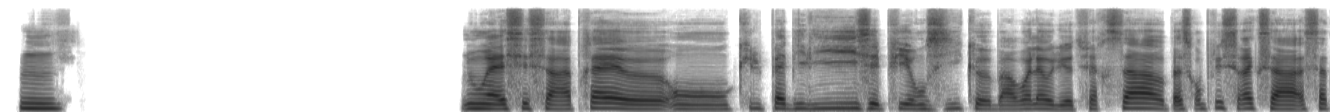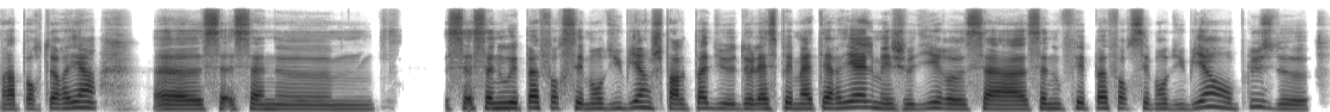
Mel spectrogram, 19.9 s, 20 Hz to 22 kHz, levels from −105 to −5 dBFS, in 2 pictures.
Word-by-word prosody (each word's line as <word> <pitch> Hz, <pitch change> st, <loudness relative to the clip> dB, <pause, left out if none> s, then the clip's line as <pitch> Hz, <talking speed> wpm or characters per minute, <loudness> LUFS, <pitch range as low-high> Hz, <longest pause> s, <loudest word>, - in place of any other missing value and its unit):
Mmh. 170 Hz, -2 st, -3 dB, 2.9 s
Ouais, 165 Hz, -1 st, +4 dB
c'est 160 Hz, +2 st, +3 dB
ça. 155 Hz, -3 st, +1 dB
Après, 180 Hz, +4 st, +4 dB
heu, 150 Hz, -2 st, +1 dB
on 150 Hz, -1 st, -5 dB
culpabilise 170 Hz, +1 st, -1 dB
et 165 Hz, -, 0 dB
puis 160 Hz, +2 st, -1 dB
on 150 Hz, 0 st, -5 dB
se 140 Hz, -, +4 dB
dit 170 Hz, +1 st, -10 dB
que, 150 Hz, -2 st, -4 dB
bah 140 Hz, -1 st, -4 dB
voilà, 160 Hz, +2 st, 0 dB
au -, -, -1 dB
lieu 140 Hz, 0 st, -2 dB
de 135 Hz, -, -12 dB
faire 155 Hz, -, -6 dB
ça, 180 Hz, -2 st, +3 dB
heu, -, -, -8 dB
parce 145 Hz, 0 st, -2 dB
qu'en 155 Hz, -, -8 dB
plus, 195 Hz, +4 st, -7 dB
c'est 170 Hz, -, +1 dB
vrai 175 Hz, +1 st, +3 dB
que -, -, -3 dB
ça 150 Hz, -4 st, +3 dB
ça 160 Hz, +3 st, -1 dB
ne 160 Hz, -, -8 dB
rapporte 160 Hz, -1 st, -2 dB
rien. 185 Hz, +3 st, +2 dB, 0.4 s
Heu, 155 Hz, 0 st, +3 dB
ça -, -, +3 dB
ça 160 Hz, -3 st, +2 dB
ne, 155 Hz, 0 st, -6 dB
hem, 145 Hz, -1 st, -7 dB, 0.6 s
ça -, -, +2 dB
ça 185 Hz, -, +3 dB
nous 180 Hz, +1 st, 0 dB
met 185 Hz, -1 st, +2 dB
pas 200 Hz, 0 st, +4 dB
forcément 180 Hz, -3 st, -2 dB
du 175 Hz, +2 st, -7 dB
bien. 205 Hz, +3 st, +1 dB
Je 185 Hz, -, +1 dB
parle 165 Hz, -1 st, +1 dB
pas 185 Hz, +4 st, +1 dB
du 165 Hz, -2 st, -5 dB
de 165 Hz, +1 st, -3 dB
l'aspect 170 Hz, +2 st, +1 dB
matériel, 185 Hz, +5 st, +3 dB
mais 170 Hz, -2 st, -1 dB
je 160 Hz, -, 0 dB
veux 160 Hz, -, -4 dB
dire, 175 Hz, +2 st, -3 dB
heu, 160 Hz, -1 st, +1 dB
ça 155 Hz, -1 st, +3 dB
ça 155 Hz, +4 st, 0 dB
nous 170 Hz, 0 st, -7 dB
fait 180 Hz, +4 st, -4 dB
pas 185 Hz, +3 st, +1 dB
forcément 175 Hz, -2 st, -3 dB
du 160 Hz, 0 st, -12 dB
bien 210 Hz, +9 st, 0 dB
en 190 Hz, -5 st, -4 dB
plus 220 Hz, +4 st, -6 dB
de, 155 Hz, -2 st, -5 dB
165 Hz, 210 wpm, -23 LUFS, 155-180 Hz, 2.9 s, Ouais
